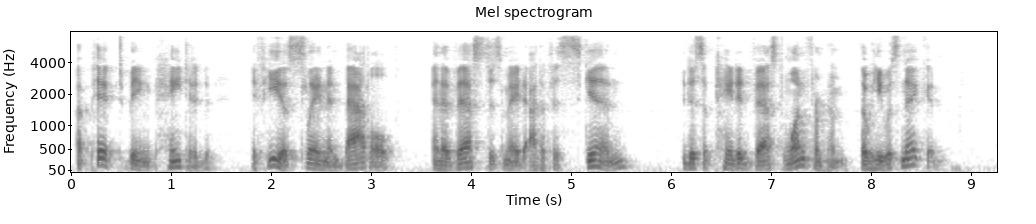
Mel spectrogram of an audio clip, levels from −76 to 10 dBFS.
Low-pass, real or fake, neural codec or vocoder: 7.2 kHz; real; none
